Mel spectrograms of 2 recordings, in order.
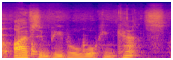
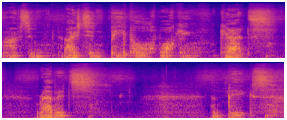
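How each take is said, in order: First: Said in the usual way. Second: Slow, hushed movie-trailer whisper; film trailer voice. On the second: Shown as a demonstration. Telling viewers about pet walks like a film trailer. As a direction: make it sound like a film. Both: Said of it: "I tried to make that sound like a film".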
